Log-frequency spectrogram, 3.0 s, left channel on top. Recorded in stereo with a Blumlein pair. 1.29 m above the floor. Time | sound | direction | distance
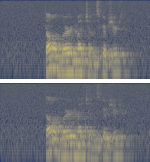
0.9 | a man speaking | 70° left | 5.5 m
